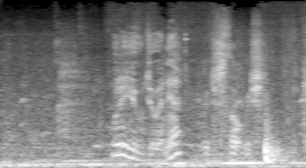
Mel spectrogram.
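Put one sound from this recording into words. A man speaks with animation up close.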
